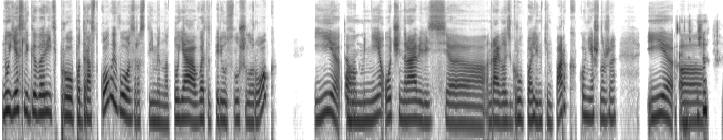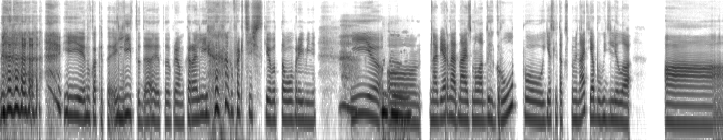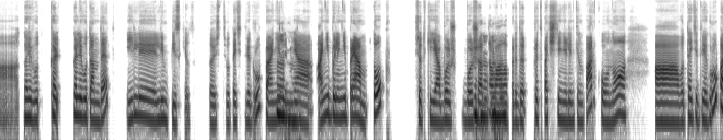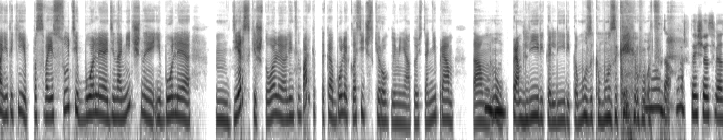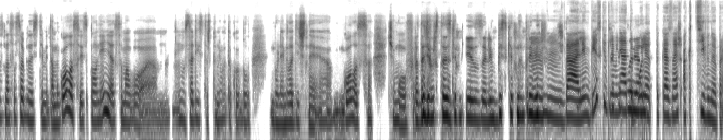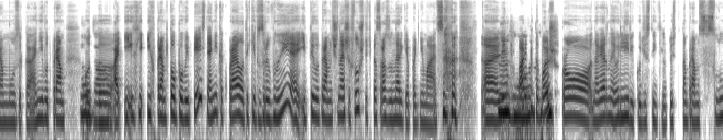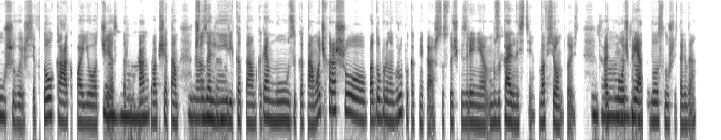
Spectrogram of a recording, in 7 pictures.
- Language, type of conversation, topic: Russian, podcast, Какая музыка формировала твой вкус в юности?
- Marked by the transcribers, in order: laugh; chuckle; tapping; chuckle; grunt; other background noise; laughing while speaking: "музыкой. Вот"; laughing while speaking: "Дёрста из ль из Limp Bizkit, например"; laugh; chuckle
